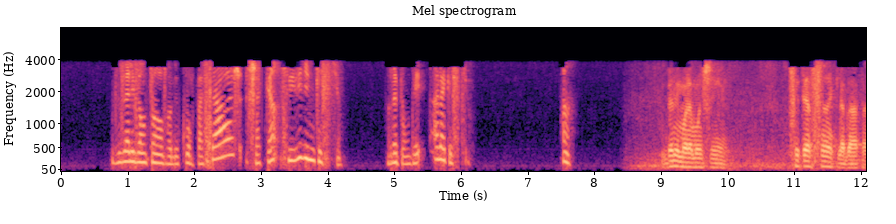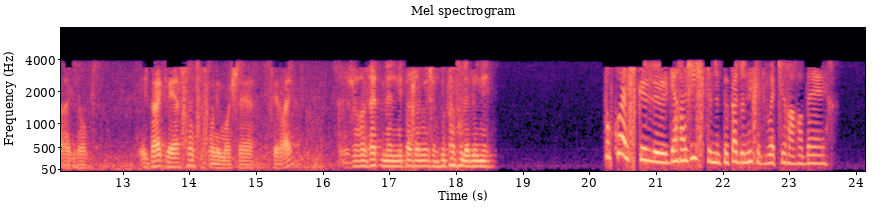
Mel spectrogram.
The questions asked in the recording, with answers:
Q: Pourquoi est-ce que le garagiste ne peut pas donner cette voiture à Robert?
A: Parce qu'elle n'est pas allouée.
